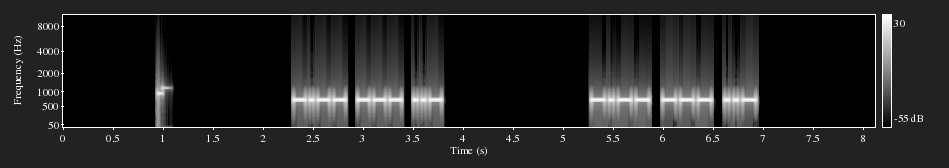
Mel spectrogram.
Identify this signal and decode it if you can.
Morse code, heard as a keyed tone, about 28 wpm, 700 Hz. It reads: YOU YOU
